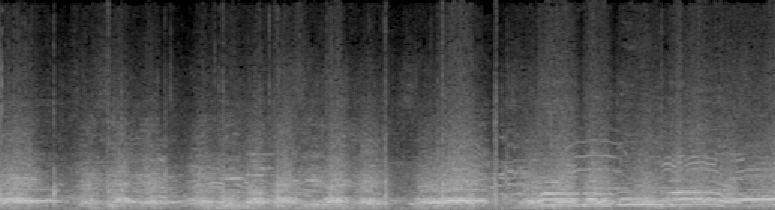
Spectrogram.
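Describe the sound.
A large opposition rally crowd in Venezuela chants "President Edmundo" in unison, many voices shouting together loudly, the chant rising and falling in repeated phrases with brief dips between them.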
